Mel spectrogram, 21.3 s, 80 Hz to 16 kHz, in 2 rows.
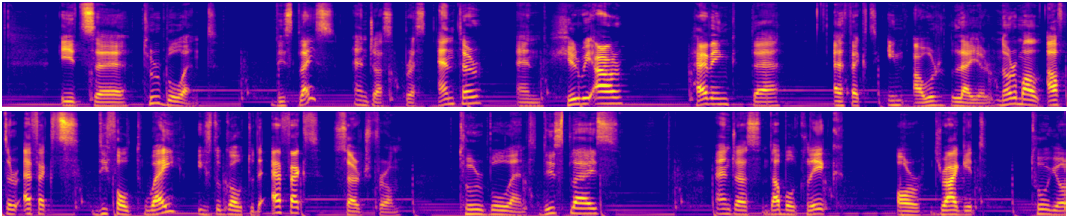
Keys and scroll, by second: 1.1-2.2 typing, 4.4 Return, 14.9-16.9 typing.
